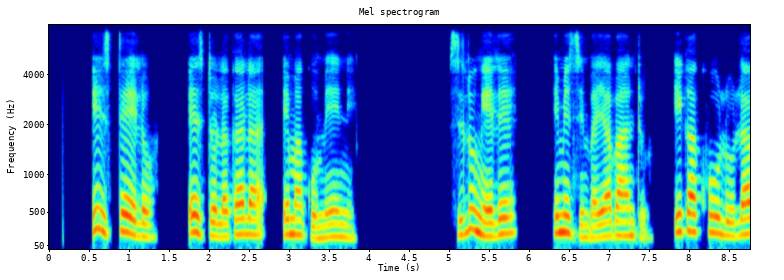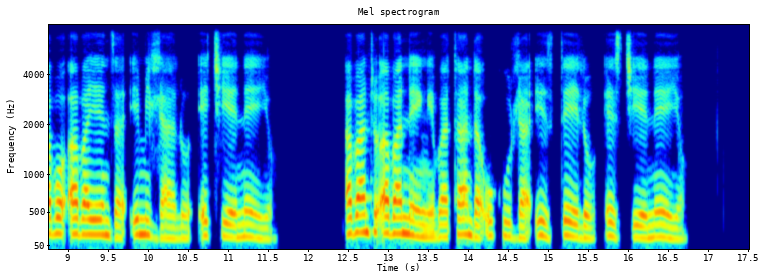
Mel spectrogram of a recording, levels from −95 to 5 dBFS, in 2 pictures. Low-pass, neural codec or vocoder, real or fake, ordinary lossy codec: 7.2 kHz; none; real; Opus, 64 kbps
